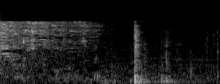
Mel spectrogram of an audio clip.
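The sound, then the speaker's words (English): Glass covering diamonds shatters under a heavy blow from a chair, a bright crash of breaking glass followed by a sharp impact and a few scattered tinkling shards falling afterward. “This chair ought to do it.”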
